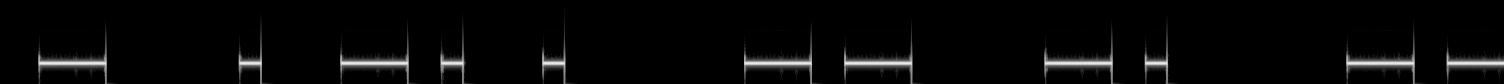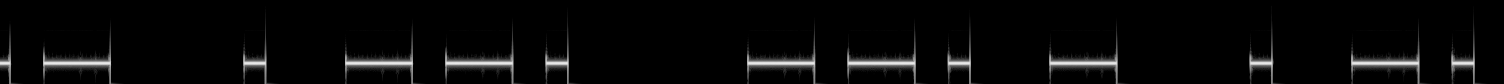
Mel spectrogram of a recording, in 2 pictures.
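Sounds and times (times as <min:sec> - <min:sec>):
morse code beeps: 0:03.4 - 0:04.7, 0:07.5 - 0:09.2, 0:10.5 - 0:11.7, 0:13.5 - 0:16.2, 0:18.5 - 0:20.8, 0:22.5 - 0:24.8, 0:25.6 - 0:26.2, 0:28.6 - 0:29.8.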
